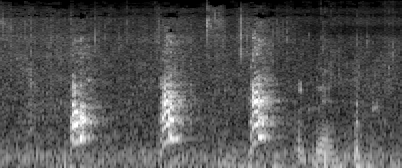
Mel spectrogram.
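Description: A dog barks three times at a steady pace, fairly close, followed by a softer yelp, over low background noise.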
